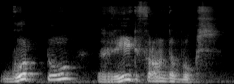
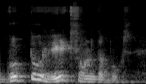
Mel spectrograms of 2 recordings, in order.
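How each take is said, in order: First: Each word drawn out slowly for weight; slow emphatic take. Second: Said in the usual way. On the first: Shown as a demonstration. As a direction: say it slowly, letting it sink in.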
